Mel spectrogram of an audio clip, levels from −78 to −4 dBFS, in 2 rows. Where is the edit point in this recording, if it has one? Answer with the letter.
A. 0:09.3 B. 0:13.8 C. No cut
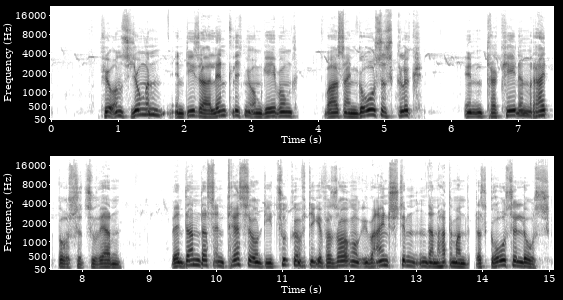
B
